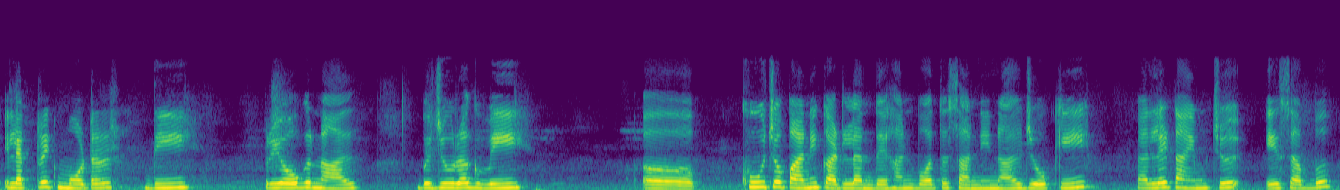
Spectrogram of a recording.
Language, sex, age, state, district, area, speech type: Punjabi, female, 30-45, Punjab, Ludhiana, urban, spontaneous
